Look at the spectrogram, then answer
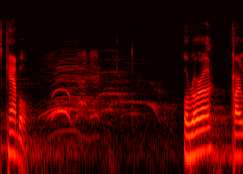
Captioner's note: audience cheering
